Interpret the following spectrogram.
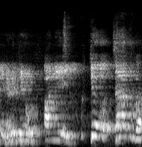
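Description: Speech only: a man preaching through a handheld microphone in short, emphatic phrases.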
